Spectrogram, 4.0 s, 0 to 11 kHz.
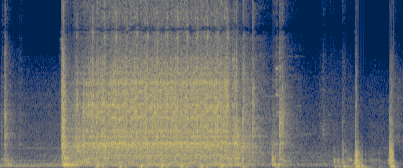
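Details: Craftsman LT3000 riding mower single-cylinder with good spark and new plug: starter spins steadily about three pulses a second but never catches; intake valve would not open or close.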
